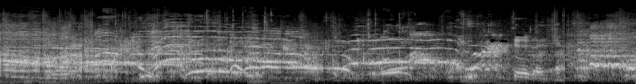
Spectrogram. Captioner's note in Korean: 환호성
